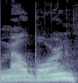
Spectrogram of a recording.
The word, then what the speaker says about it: Melbourne: I guess I was born in in Melbourne Australia or Melbourne as many of you are across the world would pronounce it and uh you know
